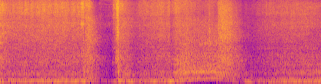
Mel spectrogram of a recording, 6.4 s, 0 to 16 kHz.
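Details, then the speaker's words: Cheapest junkyard small block V8 for a truck, just started for the first time: deep, heavy, even idle with strong low rumble and steady firing, shaking the house; runs smooth and solid, idles perfectly. "Dude. That idle's so fucking good. Dude! Did you hear that? It's like shaking the house."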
